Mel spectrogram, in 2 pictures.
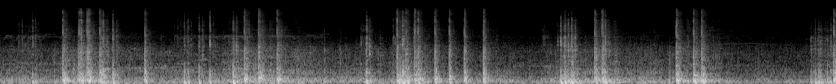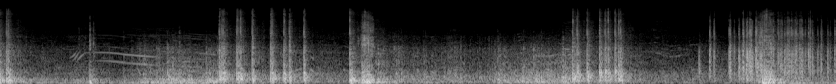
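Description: Aerial fireworks display: a continuous barrage of shell bursts and bangs, many coming in rapid clusters of crackling reports, over a constant low rumble.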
